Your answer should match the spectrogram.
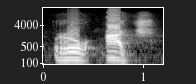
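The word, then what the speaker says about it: רוח: hebrea para espíritu es Roach pero la ch en hebreo se pronuncia como J es rugajá como j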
